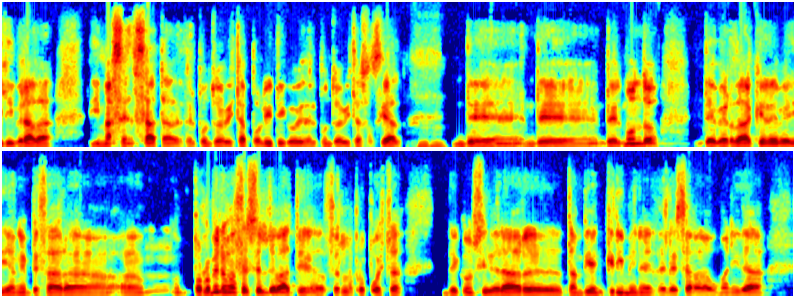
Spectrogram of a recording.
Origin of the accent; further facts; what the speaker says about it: Extremadura, Spain; muy cerca de la frontera de mi tierra, de Extremadura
